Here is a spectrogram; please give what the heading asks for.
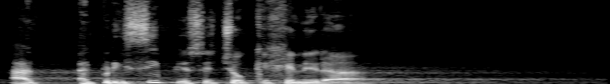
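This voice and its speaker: A male motivational speaker giving a live talk, animated and acting out bits of dialogue as he answers an audience question. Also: on the high side, slow pace. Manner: animated storyteller who acts out dialogue. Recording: long hall reverb.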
